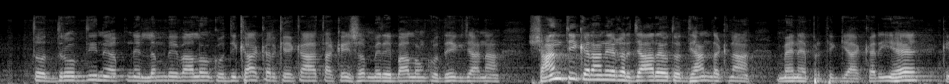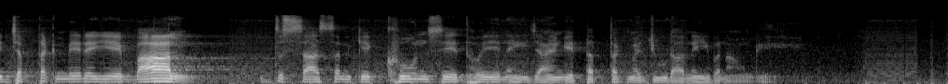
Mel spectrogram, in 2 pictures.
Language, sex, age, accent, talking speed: Hindi, male, 50-69, native, 155 wpm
